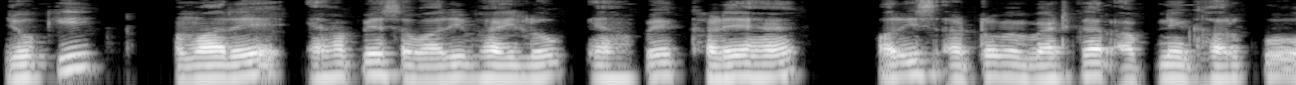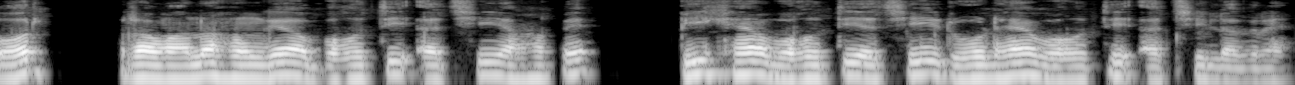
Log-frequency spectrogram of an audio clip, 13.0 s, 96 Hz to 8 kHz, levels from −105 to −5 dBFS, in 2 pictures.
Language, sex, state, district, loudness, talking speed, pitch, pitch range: Hindi, male, Chhattisgarh, Korba, -20 LUFS, 190 wpm, 145 Hz, 135-160 Hz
